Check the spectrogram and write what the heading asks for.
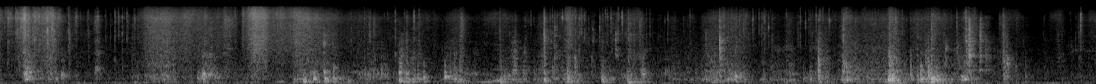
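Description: Rustling and irregular light knocks of packaging and hard plastic parts being handled and lifted out of a cardboard box.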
